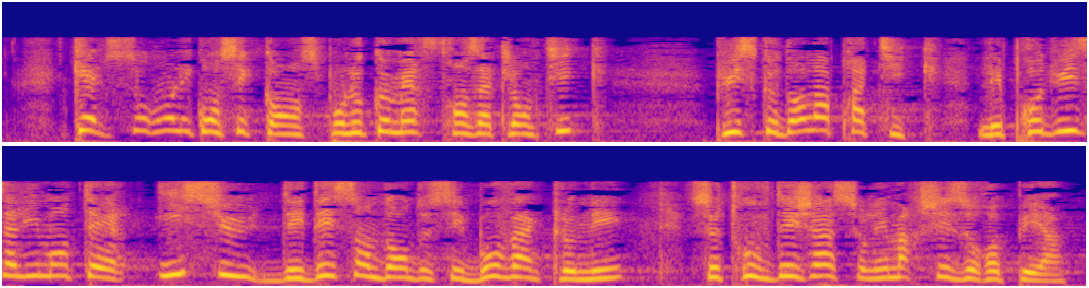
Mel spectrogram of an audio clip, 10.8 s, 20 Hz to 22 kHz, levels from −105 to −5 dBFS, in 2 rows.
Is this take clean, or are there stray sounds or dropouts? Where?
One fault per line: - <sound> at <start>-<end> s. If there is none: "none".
none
